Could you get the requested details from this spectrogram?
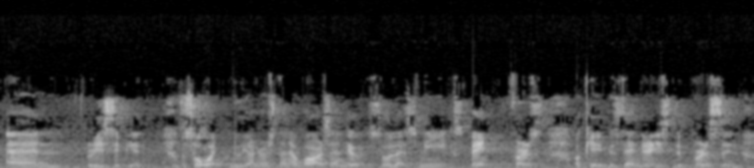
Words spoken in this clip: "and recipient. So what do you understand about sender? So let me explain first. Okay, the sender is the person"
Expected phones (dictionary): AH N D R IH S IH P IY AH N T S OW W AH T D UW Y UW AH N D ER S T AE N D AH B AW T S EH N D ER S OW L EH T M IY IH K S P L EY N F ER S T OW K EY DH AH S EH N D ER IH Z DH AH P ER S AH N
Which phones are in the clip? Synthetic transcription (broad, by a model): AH N R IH S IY P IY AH N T S OW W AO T D UW Y UW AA N D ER S T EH N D AH B AW T S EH N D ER S OW L EH T M IY IH K S P L EY N F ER S T OW K EY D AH S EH N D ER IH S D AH P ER S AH N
